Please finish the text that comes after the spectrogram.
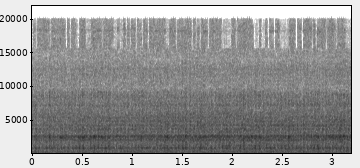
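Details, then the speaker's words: Customer car at idle, mechanic suspects timing chain: loose, uneven metallic clatter over the engine note that doesn't settle, the chain bouncing around inside and making the noise. "that's the chain bouncing around in there making all that noise. Sounds pretty cool, eh?"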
